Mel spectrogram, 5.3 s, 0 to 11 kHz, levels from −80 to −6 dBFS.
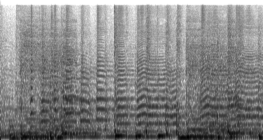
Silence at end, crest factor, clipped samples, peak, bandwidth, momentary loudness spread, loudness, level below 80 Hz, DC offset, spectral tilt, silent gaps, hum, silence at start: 0 s; 12 dB; under 0.1%; 0 dBFS; 10 kHz; 4 LU; -15 LUFS; -20 dBFS; under 0.1%; -5.5 dB/octave; none; none; 0 s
